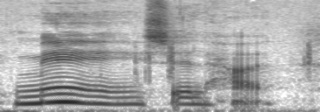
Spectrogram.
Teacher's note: there is a meme and an alif, but in Lebanon we pronounce it e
